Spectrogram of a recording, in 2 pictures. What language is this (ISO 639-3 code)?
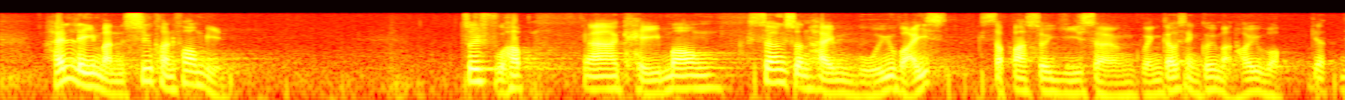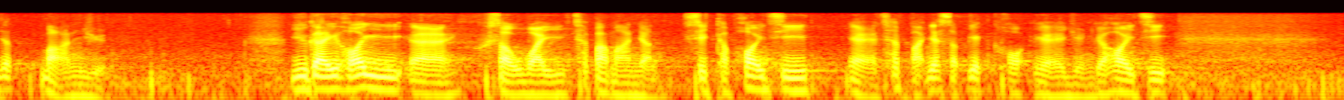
yue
